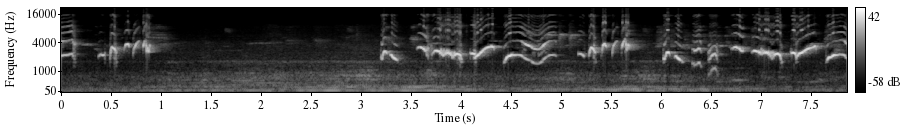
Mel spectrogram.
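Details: Lure recording of an Oriental magpie-robin (kacer) singing, to prompt other birds to sing. Brief whistles open, then a long gap with low hum, then steady phrases of swooping, looping whistles and sharp clicks to the end.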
